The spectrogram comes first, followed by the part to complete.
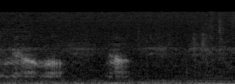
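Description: A short laugh in two brief bursts, heard over a video-call connection.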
